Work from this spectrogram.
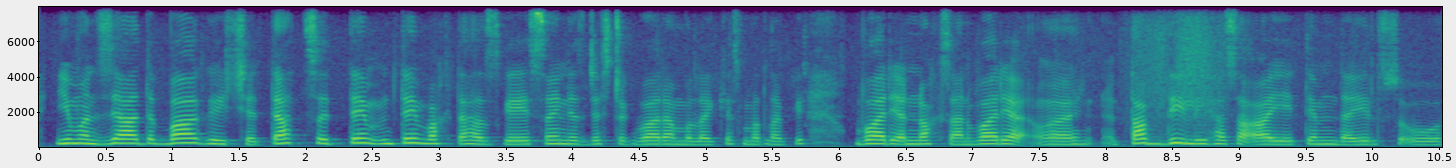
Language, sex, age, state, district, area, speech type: Kashmiri, female, 30-45, Jammu and Kashmir, Baramulla, rural, spontaneous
